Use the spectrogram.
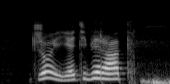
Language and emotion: Russian, positive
